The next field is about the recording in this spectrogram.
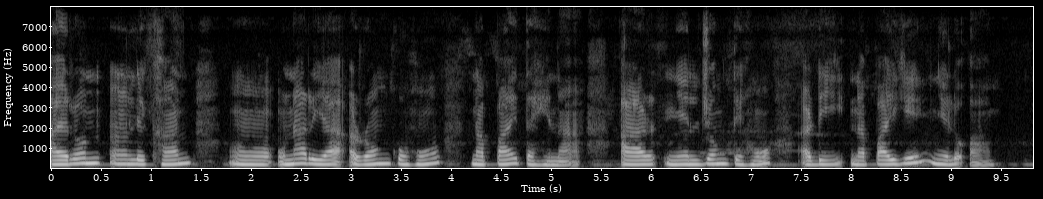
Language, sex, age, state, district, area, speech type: Santali, female, 18-30, West Bengal, Bankura, rural, spontaneous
